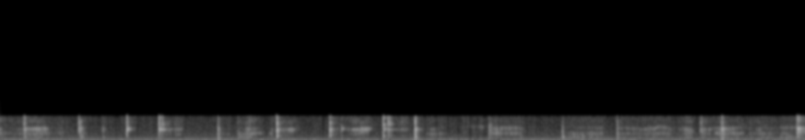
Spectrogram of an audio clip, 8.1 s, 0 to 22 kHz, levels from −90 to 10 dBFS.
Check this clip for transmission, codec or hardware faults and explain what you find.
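One transmission fault is present, and it sits inside a narrowband call path with nothing above 4 kHz, which fits G.711 mu-law at 64 kbps.

Repeated packet loss (robotic sound) runs from 4.24 to 5.03 s. Packets kept going missing, with roughly thirteen short holes, the longest about 22 ms. Each hole was patched by stretching the previous sound. About a fifth of the stretch is concealed, so the sound turns choppy, with pieces missing.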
